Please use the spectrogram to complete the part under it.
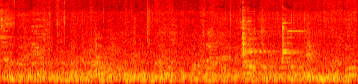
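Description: Food sizzles on a Blackstone griddle cooked with no oil or butter, a steady, close frying hiss that runs without pause, with occasional scrapes and clicks as pieces are moved around.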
